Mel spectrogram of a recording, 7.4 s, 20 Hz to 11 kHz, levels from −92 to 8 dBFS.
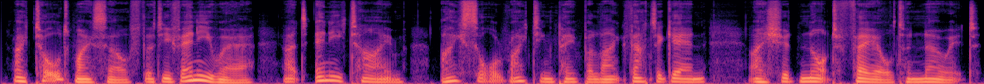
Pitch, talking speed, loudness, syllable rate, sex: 120 Hz, 185 wpm, -20 LUFS, 4.9 syllables/s, male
